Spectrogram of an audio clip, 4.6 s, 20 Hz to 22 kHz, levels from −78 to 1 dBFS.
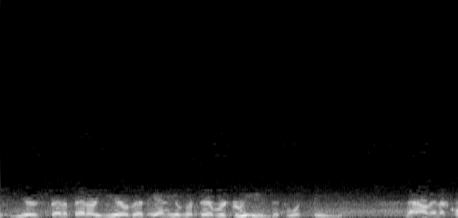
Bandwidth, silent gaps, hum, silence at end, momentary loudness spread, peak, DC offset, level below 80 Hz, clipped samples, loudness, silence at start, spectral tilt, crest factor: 3 kHz; none; none; 0 s; 13 LU; -4 dBFS; under 0.1%; -72 dBFS; under 0.1%; -17 LUFS; 0 s; -9 dB/octave; 14 dB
